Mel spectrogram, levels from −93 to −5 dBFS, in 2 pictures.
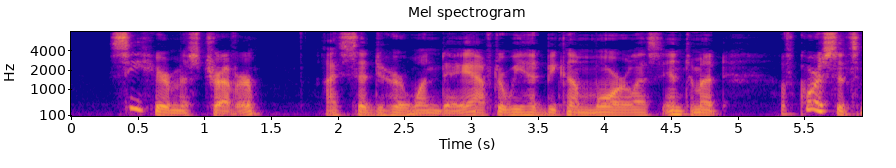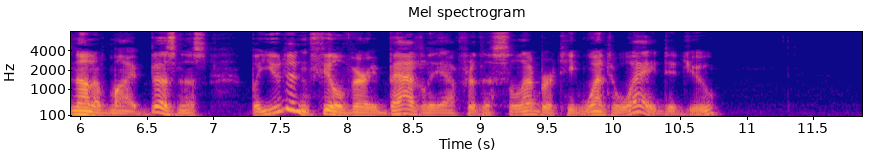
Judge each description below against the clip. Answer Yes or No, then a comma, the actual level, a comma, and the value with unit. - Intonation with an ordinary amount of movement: Yes, average, 4.9 semitones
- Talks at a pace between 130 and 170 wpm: No, average, 190 wpm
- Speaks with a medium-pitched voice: No, very low, 95 Hz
